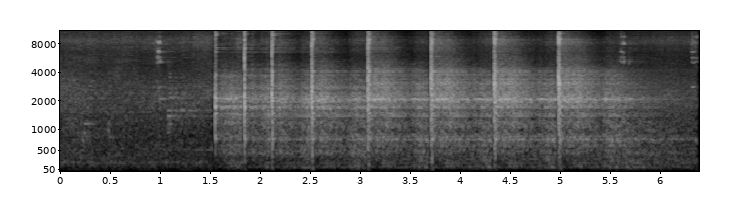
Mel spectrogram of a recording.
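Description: Hand hammer striking metal in a quick run of ringing blows, about three a second, starting about a second and a half in, tapping a bearing down onto a pump motor shaft to seat it.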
